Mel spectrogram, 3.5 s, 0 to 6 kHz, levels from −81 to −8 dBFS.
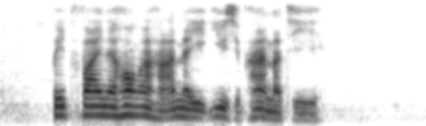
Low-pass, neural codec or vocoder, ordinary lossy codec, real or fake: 5.4 kHz; codec, 16 kHz in and 24 kHz out, 1 kbps, XY-Tokenizer; none; fake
